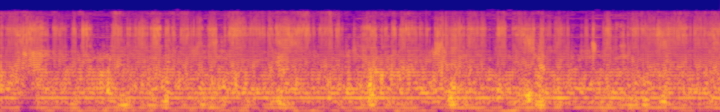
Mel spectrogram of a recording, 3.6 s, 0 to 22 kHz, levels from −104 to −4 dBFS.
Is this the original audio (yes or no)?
no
